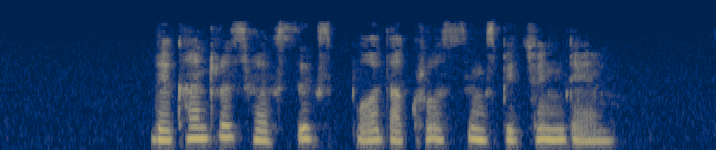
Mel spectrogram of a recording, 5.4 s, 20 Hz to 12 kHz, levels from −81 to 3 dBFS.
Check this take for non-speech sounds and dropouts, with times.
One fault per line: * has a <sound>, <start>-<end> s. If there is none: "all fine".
all fine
